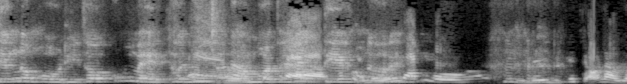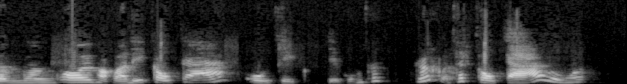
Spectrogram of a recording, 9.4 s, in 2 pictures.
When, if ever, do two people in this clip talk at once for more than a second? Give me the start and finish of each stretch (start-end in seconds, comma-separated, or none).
1.4-3.1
